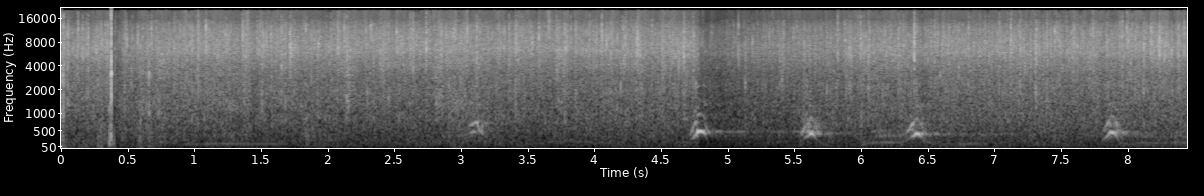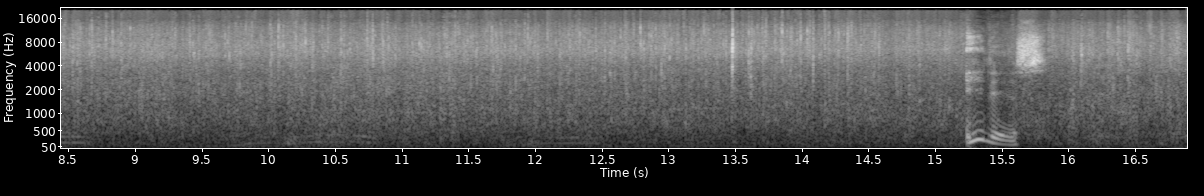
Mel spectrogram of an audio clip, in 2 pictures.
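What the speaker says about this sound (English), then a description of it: "All the ice with all this rain is causing everything to melt and falling off the trees" Steady rain pours during a winter storm as melting ice breaks loose and drops from trees, a constant dense hiss broken by a few sharp thuds and cracks, with a brief voice and scattered noises.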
